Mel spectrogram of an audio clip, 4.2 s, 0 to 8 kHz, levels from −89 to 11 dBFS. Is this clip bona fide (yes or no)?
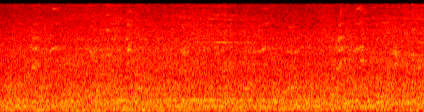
yes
